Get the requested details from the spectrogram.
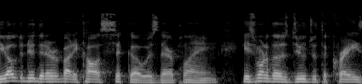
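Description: A natural reading voice carries the whole clip.

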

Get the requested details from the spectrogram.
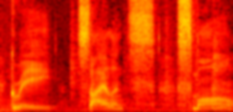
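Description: A man speaks in a fairly high voice over light background noise. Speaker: poet. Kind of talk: poet reading own poems aloud at a live reading. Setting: stage with audience at a university reading. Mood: expressive, emotional delivery. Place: classroom. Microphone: podium.

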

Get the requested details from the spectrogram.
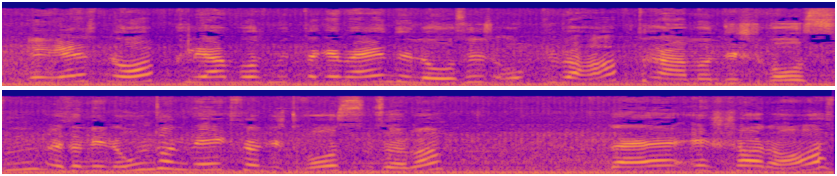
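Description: The speech comes at a moderate pace over loud background noise, with a dry sound and no echo. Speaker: tractor driver, channel host. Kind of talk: casual vlog commentary. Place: farm machine. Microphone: phone near.

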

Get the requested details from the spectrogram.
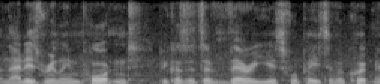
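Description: A man's fairly quick, fairly low-pitched delivery in an ordinary speaking voice, with ordinary pitch variation, a dry sound with no echo, and light background noise. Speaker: product reviewer. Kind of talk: casual vlog chat. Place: car. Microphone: phone near.

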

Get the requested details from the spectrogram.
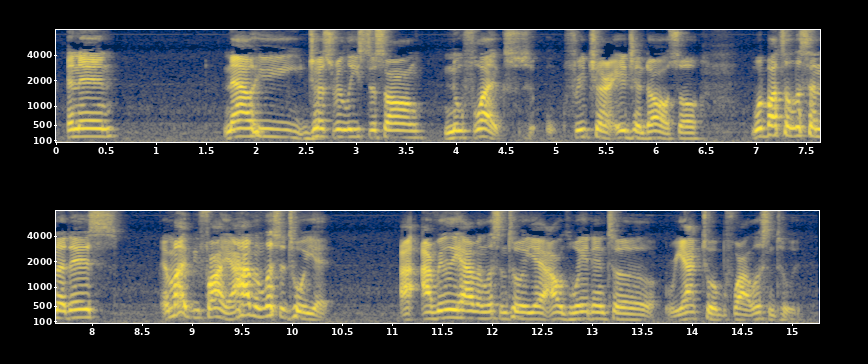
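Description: Using a raised, projected voice, a man speaks at a moderate pace broken by long, frequent pauses. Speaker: reaction video host. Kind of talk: casual reaction vlog chat. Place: home room. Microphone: webcam.

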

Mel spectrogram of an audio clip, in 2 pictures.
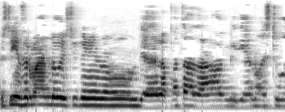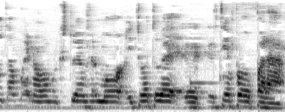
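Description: The loudness swings widely, with hardly any pauses. Pitch variation is ordinary. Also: man, fairly quick pace. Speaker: vlogger reacting to a video. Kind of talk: casual reaction vlog chat. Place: home room. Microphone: webcam.

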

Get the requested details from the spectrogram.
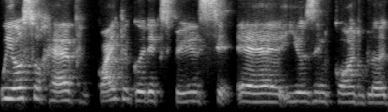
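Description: A woman with a Brazilian accent talks very slowly at a medium pitch. Her intonation is lively, and the background is quiet. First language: Portuguese. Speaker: pediatric transplant physician and professor; medical professor presenting. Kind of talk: lecture. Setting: webinar. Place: home room.

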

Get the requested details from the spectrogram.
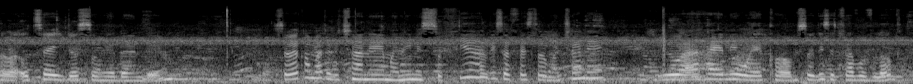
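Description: A woman at a fairly quick pace, the sound dry with no echo, music in the background. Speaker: travel vlogger. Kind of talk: casual vlog chat. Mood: relaxed, cheerful. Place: street. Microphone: phone near.

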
